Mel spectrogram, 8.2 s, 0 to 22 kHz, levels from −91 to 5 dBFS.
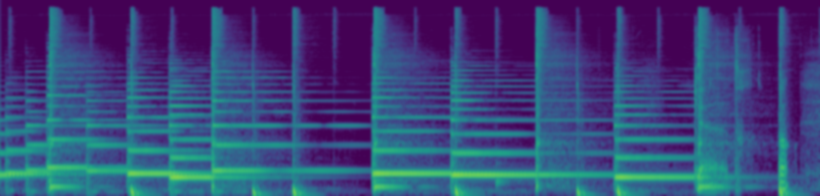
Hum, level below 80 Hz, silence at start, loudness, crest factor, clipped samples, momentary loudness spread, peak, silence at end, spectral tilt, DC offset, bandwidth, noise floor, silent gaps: none; -36 dBFS; 0 s; -22 LUFS; 20 dB; under 0.1%; 12 LU; -2 dBFS; 0.25 s; -5 dB/octave; under 0.1%; 19 kHz; -42 dBFS; none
